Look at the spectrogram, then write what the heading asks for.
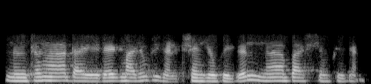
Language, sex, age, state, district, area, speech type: Bodo, male, 30-45, Assam, Chirang, rural, conversation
